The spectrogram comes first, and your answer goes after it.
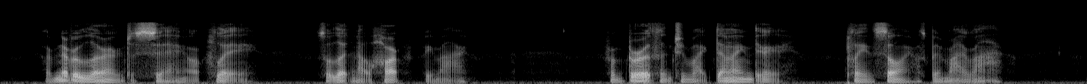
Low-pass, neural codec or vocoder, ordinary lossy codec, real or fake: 7.2 kHz; autoencoder, 22.05 kHz, a latent of 192 numbers a frame, VITS, trained on many speakers; MP3, 48 kbps; fake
